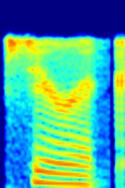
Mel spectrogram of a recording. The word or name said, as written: ceric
